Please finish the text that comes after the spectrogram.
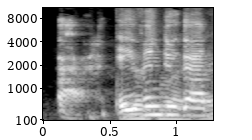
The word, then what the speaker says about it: Aevin Dugas: I think I know how to pronounce it right. Aevin Dugas. Aevin Dugas, the S pilot.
